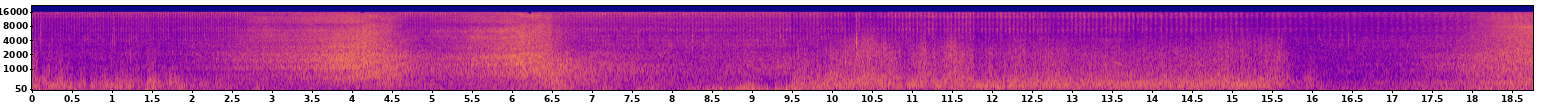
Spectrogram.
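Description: Traffic passing on the road beside a moving bicycle. Two vehicles swell and fade about four and six seconds in, and more pass near the middle, over steady rumbling wind and road noise on the microphone.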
